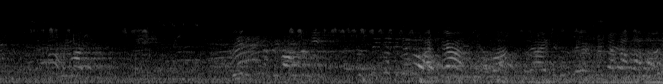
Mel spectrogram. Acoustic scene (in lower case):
park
